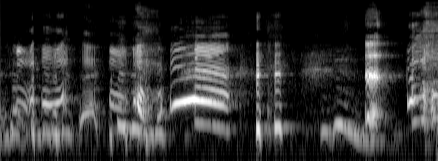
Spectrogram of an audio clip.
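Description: Abrupt hiccup catches from an adult mixed with a baby's bright giggles and some talk; hiccups.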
